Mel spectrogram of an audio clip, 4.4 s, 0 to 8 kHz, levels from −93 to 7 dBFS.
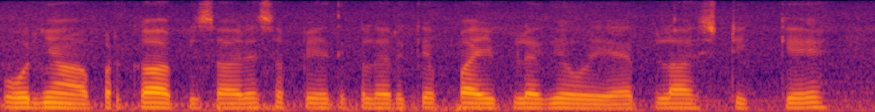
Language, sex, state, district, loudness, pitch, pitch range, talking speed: Hindi, male, Uttar Pradesh, Shamli, -20 LUFS, 125 Hz, 120-130 Hz, 190 wpm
